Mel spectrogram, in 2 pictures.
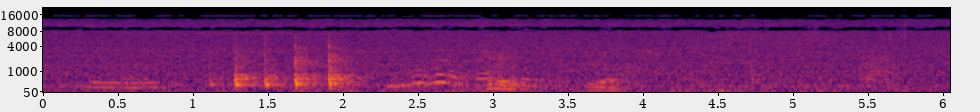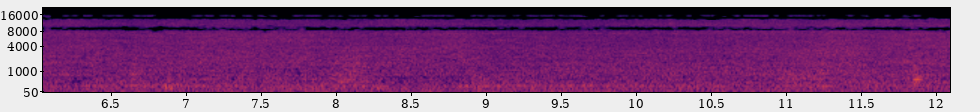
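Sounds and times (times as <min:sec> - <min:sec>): hair dryer running: 0:00.0 - 0:04.8.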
